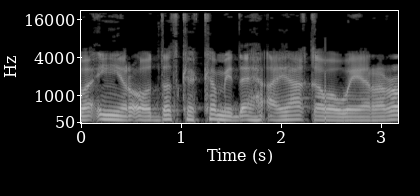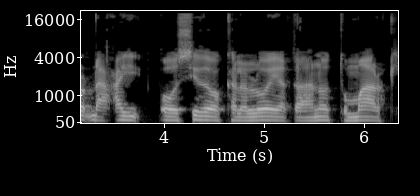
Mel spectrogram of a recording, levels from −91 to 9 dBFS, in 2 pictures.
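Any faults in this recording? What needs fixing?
At 2.44 s a repeated buffer occurs: fresh audio failed to reach the output device in time, so it replayed the block it already held, twice more. Because each repeat is so short, in a way that fits a buffer of about 5 ms, the speech doesn't stutter audibly. Instead the triple playback with hard joins at each seam comes across as a brief click or tiny buzz, with essentially no audio lost. Preventing it means giving the playback path more headroom, through a larger output buffer or higher priority for the audio thread, so new blocks always arrive before the device needs them.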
